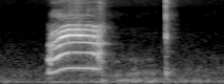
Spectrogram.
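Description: A cat named Rex gives a single clear, drawn-out meow up close, followed by faint shuffling and a short sharp click.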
